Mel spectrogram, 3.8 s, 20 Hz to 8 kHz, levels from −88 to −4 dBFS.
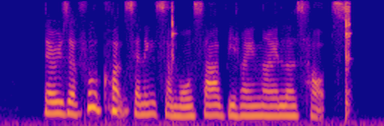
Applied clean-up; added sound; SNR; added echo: neural diffusion model UNIVERSE++.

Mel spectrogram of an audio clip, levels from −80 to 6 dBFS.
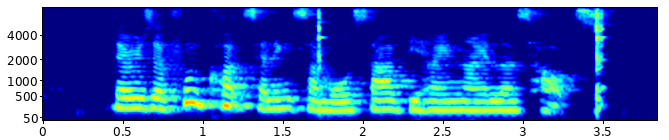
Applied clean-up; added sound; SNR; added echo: classical method Wiener filter.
